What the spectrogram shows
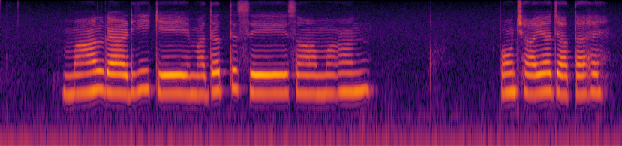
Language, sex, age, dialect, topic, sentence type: Hindi, female, 18-24, Garhwali, banking, statement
